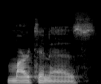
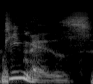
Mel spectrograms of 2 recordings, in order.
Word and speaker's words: Martinez: Say it properly, Mike. Martinez, not Martinez. Say it like an Englishman. Martinez.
